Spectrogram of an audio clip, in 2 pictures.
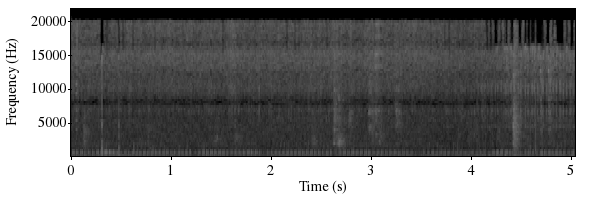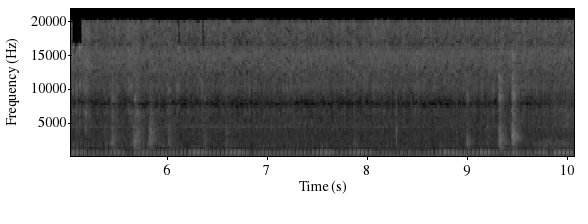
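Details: Purring of a rescued male brown tabby kitten, three months old, that rubs against its owner in the morning while food is prepared; a continuous deep, even rumble with occasional faint clicks and rustles of contact.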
